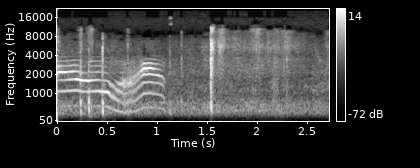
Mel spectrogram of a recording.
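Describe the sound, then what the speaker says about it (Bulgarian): Cartoon cat meows loudly with a rising-and-falling, wavering cry over a busy animated-show background, followed by a few sharp knocks and bumps. "Котенце! Ела тук,"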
